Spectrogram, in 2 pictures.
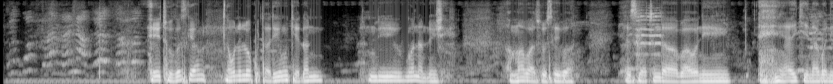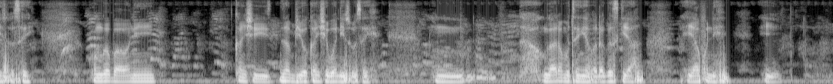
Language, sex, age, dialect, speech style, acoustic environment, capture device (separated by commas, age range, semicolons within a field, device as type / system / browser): Hausa, male, 35-44, Nigeria - Kano, happy, silence, mobile / Linux / Chrome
